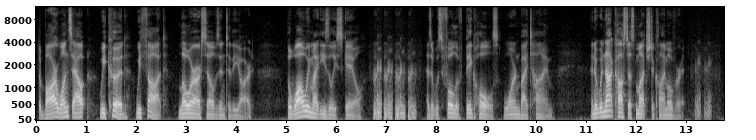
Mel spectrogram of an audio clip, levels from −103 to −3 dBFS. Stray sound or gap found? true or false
true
